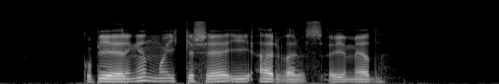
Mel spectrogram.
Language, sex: Norwegian, male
